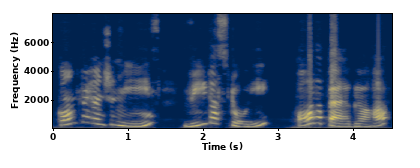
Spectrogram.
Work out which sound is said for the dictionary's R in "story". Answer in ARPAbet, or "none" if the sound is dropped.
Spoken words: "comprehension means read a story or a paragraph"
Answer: R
